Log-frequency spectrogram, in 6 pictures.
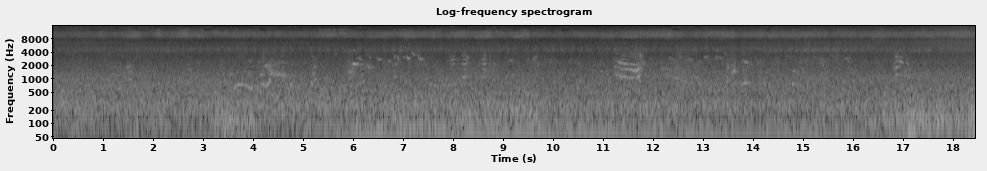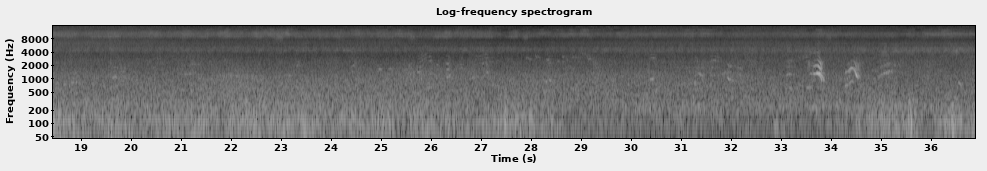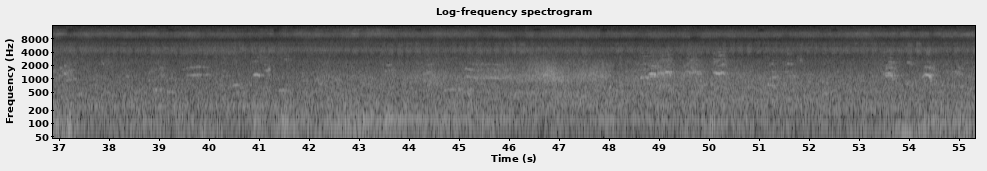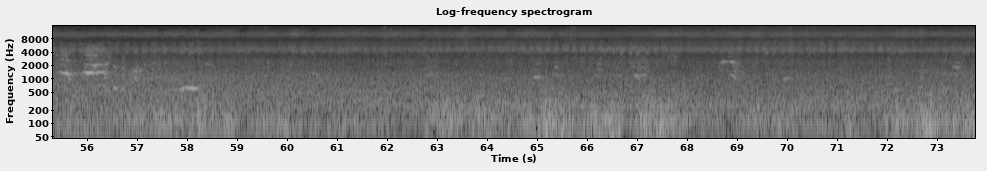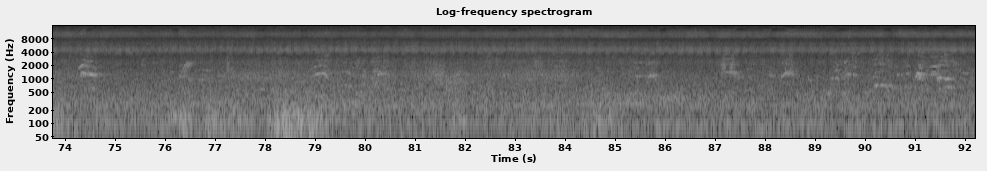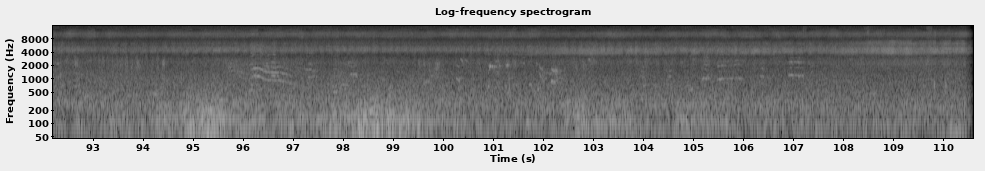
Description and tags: Children playing in fields of dry grass. From various field recordings during a shooting in France, Aubagne near Marseille. We call "Mistral" this typical strong wind blowing in this area. Hot in summer, it's really cold in winter.
air, aubagne, birds, children, cicadas, dogs, france, mistral, play, wind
